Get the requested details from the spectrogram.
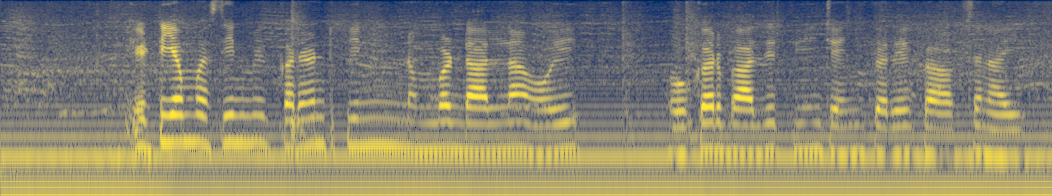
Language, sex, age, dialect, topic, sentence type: Bhojpuri, male, 18-24, Western, banking, statement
